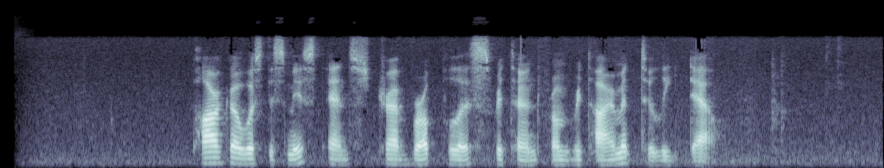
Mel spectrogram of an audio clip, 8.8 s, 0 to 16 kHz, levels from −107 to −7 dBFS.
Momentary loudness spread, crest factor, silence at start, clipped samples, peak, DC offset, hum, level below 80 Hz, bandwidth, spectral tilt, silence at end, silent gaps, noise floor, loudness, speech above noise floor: 9 LU; 24 dB; 1.95 s; under 0.1%; -2 dBFS; under 0.1%; none; -62 dBFS; 7.2 kHz; -4 dB/octave; 1.1 s; none; -58 dBFS; -24 LUFS; 35 dB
